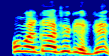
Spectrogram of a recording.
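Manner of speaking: very high voice, muffled as if through a mask. Describing a movie scene, imitating Peter Parker talking through a mask. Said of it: "you kinda hear him talk like this".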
